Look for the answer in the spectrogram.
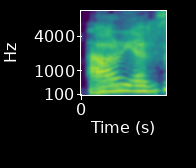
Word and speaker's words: Arias: Arias.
